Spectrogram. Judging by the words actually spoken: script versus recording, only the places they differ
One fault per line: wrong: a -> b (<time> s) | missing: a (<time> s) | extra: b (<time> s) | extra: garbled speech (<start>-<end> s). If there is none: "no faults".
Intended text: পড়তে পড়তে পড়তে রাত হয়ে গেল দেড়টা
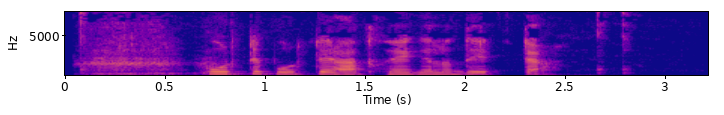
missing: পড়তে (1.3 s)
